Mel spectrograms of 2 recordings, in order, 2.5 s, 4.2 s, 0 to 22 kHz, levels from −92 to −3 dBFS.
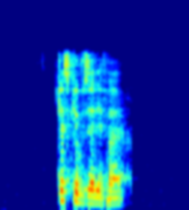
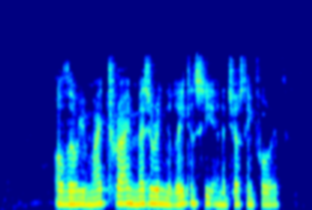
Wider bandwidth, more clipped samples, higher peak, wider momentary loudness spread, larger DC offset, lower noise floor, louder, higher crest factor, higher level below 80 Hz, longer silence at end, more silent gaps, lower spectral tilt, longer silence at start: first, 8.4 kHz vs 7.4 kHz; neither; first, -10 dBFS vs -20 dBFS; about the same, 10 LU vs 10 LU; neither; about the same, -86 dBFS vs -85 dBFS; first, -28 LUFS vs -37 LUFS; about the same, 22 dB vs 18 dB; first, -68 dBFS vs -74 dBFS; first, 0.85 s vs 0.45 s; neither; second, -3.5 dB/octave vs -5.5 dB/octave; about the same, 0.75 s vs 0.75 s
